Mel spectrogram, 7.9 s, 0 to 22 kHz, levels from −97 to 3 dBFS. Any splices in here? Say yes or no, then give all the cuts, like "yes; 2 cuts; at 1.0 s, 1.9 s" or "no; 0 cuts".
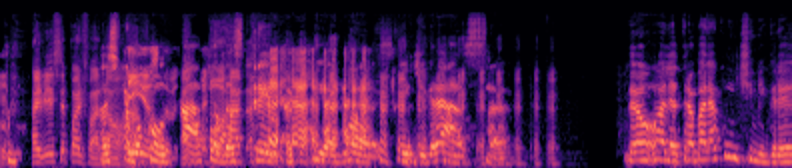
no; 0 cuts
